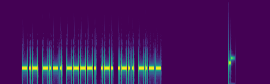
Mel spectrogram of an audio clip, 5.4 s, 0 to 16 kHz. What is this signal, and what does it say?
Morse code, heard as a keyed tone, about 34 wpm, 700 Hz. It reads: KC9RLY
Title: USA Call Signs 35wpm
